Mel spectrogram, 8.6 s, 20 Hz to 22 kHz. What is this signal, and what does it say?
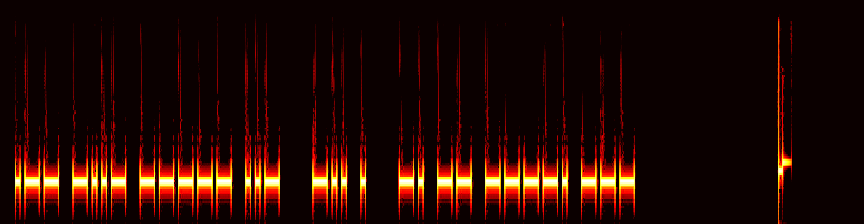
Morse code, heard as a keyed tone, about 25 wpm, 700 Hz. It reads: WX0U DE NM9O
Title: USA Callsign DE Callsign - 4 Characters - 25wpm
